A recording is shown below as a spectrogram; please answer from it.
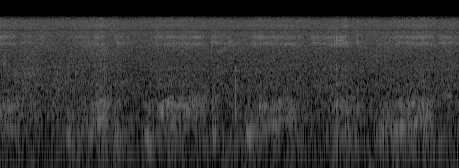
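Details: Carles, a three-month-old English Bulldog puppy, snoring while asleep indoors: soft, low rasping breaths rise and fall in a steady rhythm under a constant faint hiss.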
